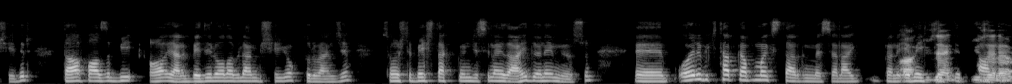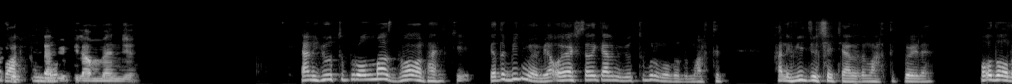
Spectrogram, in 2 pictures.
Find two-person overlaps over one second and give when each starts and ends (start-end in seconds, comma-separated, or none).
9.0-10.8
